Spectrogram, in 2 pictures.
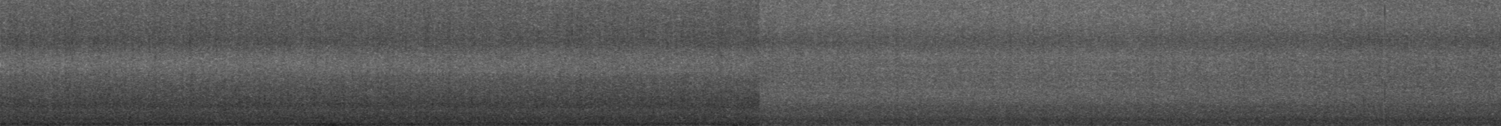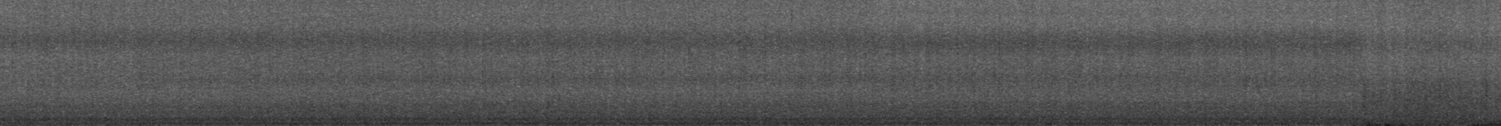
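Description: Small waterfall pouring over rocks and splashing into a shallow pool: a steady rush of water. The rush drops a little and changes suddenly about seven seconds in, and again near the end.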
